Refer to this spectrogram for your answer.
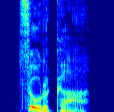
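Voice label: "corka", Polish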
